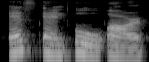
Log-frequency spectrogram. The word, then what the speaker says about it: snorkel: So here come some more words like snorkel sounds like snorkel. R gets silenced over here.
